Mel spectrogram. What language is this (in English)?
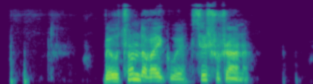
Burushaski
